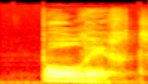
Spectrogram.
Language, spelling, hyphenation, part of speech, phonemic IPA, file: Dutch, poollicht, pool‧licht, noun, /ˈpolɪxt/, Nl-poollicht.ogg
- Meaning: aurora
